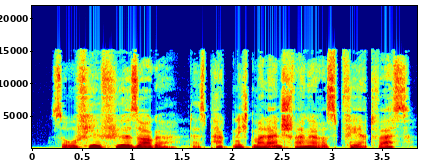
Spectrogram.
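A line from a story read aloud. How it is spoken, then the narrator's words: Soft voice. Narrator (German): sagte sie leise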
